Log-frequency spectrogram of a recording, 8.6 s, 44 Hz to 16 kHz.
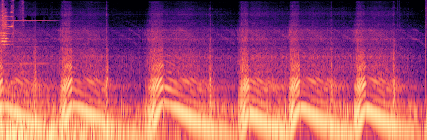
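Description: Motorcycle engine, the Yamaha MT-09 Tracer's three-cylinder, revved in about six throttle blips. Each one climbs quickly in pitch and then falls back more slowly to idle.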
